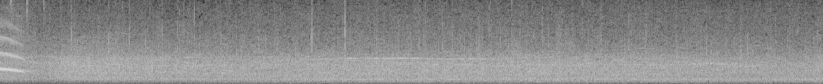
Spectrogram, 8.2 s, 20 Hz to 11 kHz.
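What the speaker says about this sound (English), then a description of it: "Crowd settles down again for the 2nd half." Stadium crowd at a rugby league match between the Cowboys and Storm, a steady broad murmur and roar filling the whole stretch at even volume, with a brief whistle-like tone near the start.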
